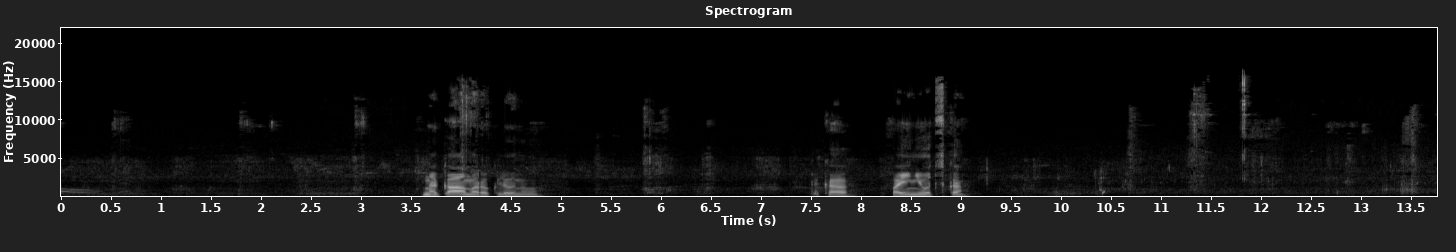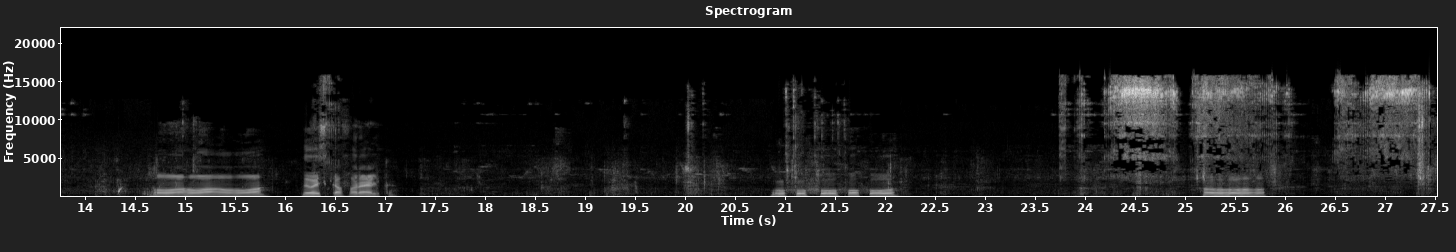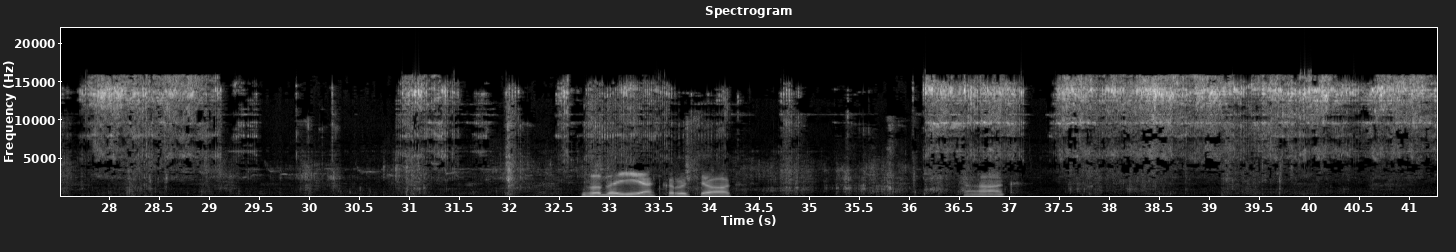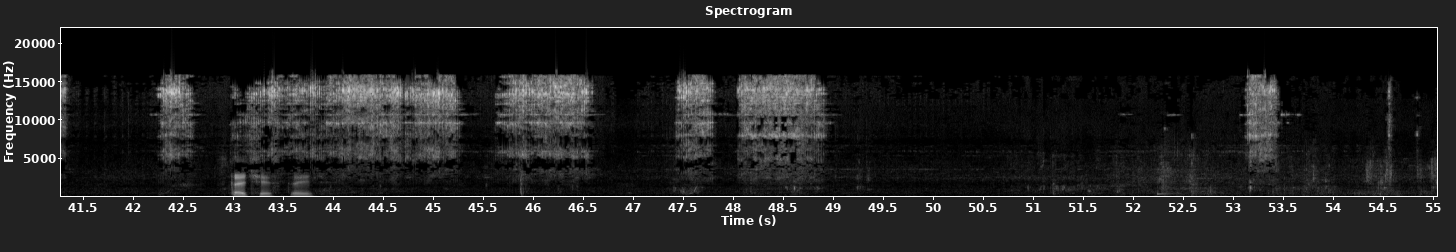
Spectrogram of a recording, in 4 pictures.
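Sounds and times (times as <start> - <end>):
faint small ticks: 10.4 - 14.2, 23.7 - 51.5, 53.1 - 55.0
fishing rod and reel clicks: 11.3 - 12.2, 23.7 - 50.8, 53.0 - 53.9.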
